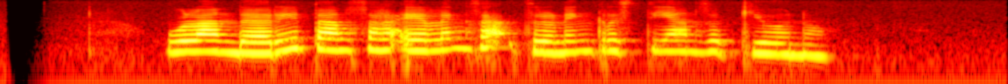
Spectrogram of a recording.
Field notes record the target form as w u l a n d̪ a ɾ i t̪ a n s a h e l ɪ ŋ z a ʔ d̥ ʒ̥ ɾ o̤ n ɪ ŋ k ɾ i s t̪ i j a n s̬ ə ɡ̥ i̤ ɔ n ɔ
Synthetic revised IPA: w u l a n d̪ a ɾ i t̪ a n s a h e l ɪ ŋ s a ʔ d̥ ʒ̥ ɾ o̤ n ɪ ŋ k ɾ i s t̪ i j a n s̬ ə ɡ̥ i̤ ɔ n ɔ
